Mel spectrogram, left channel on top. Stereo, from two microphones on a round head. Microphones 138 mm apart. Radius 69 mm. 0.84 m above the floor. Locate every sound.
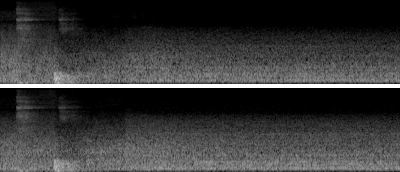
0.2 s writing: 10° right (ahead or behind), 1.8 m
